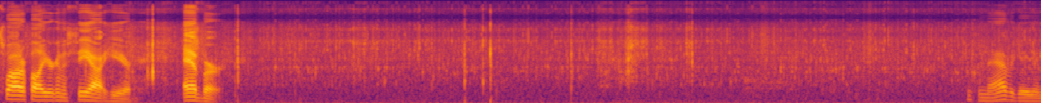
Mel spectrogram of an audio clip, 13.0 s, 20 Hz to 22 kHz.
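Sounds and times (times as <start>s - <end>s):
creek trickling over rocks: 0.0s - 13.0s.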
